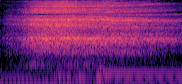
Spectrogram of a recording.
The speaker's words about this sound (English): Inhale. Audible exhale.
